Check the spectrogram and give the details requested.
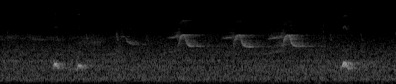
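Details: Asian koel, one of two birds singing and playing with each other; short clear notes near the start and end, with higher chirps and squeaky trills from other birds between them.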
